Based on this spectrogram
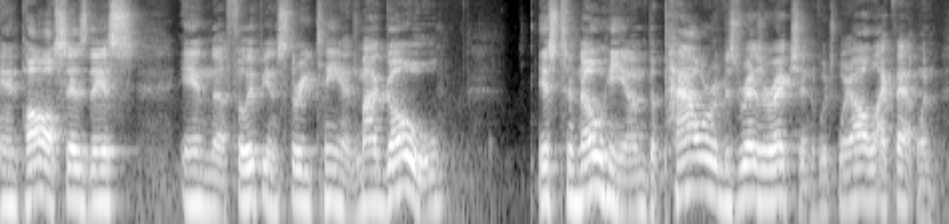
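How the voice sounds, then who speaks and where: Speaking at a fairly slow pace, a man with a fairly high pitch and ordinary pitch variation is heard with audible room echo. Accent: American. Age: 60s. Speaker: pastor. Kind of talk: sermon. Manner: halting.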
